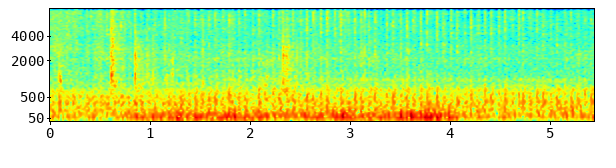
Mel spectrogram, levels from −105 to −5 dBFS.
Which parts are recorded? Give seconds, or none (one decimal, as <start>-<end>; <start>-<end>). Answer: 1.2-1.8; 3.3-3.8; 4.7-5.4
